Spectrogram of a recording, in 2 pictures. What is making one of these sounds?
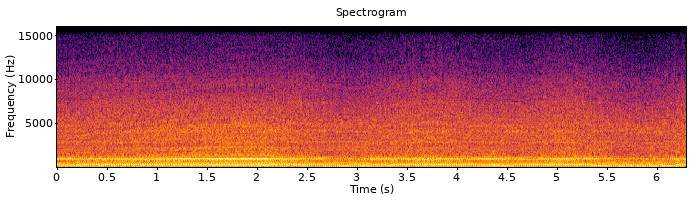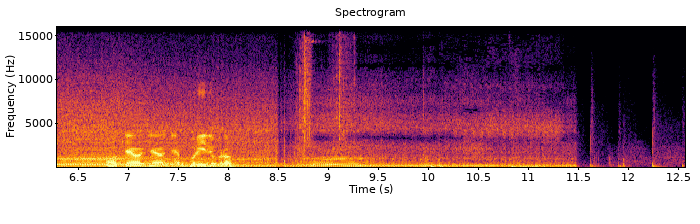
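A motorbike engine hums and rises and falls in pitch as it rides.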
